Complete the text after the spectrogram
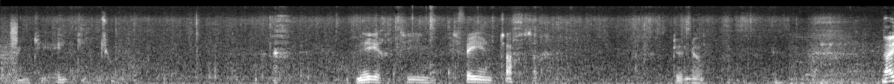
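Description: An elderly man speaks close by in a casual, cheerful way.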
